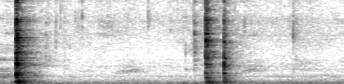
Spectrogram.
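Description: Cooked leftover shrimp tossed with seasoning in a pan for linguine, giving one sharp clink and then a quick double clatter of pan and utensil, close and brief.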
